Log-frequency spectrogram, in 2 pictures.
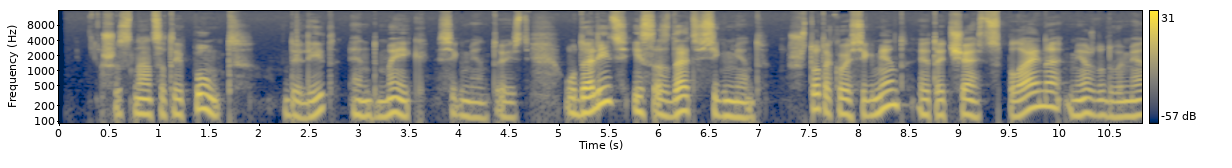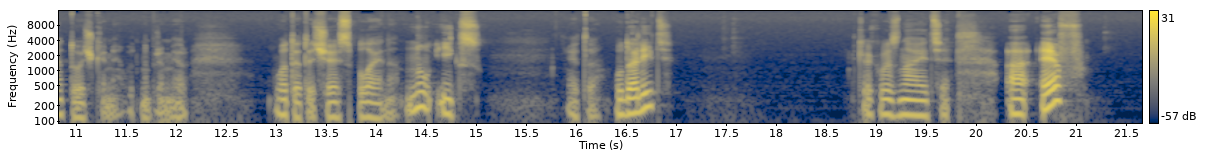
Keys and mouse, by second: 0.0-4.4 middle drag, 5.5-6.8 middle drag, 7.5 middle click, 10.5-14.5 drag, 14.5 x, 19.6-21.6 drag.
